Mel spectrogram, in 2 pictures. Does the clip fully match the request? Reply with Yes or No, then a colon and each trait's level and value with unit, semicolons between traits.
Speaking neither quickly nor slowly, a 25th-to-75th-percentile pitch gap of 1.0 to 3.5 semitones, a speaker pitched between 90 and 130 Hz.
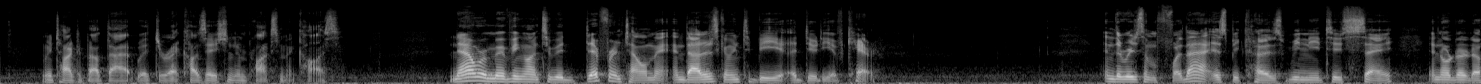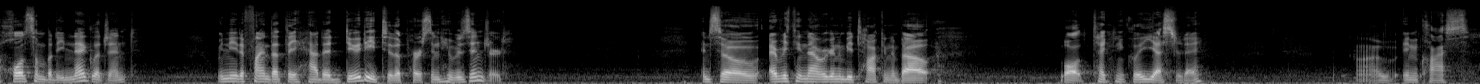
Yes: average, 155 wpm; average, 3.2 semitones; low, 110 Hz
